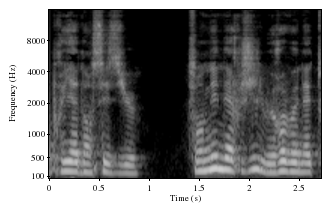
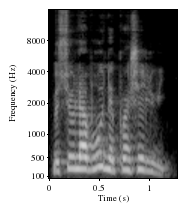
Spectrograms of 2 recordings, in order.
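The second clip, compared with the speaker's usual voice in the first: louder, higher, curt denial; dry, curt; 5 semitones higher, 5 dB louder than usual. A narrator's reading. Concierge's husband turning Lucie away, in a dry tone. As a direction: cut the visitor off drily. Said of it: "d'un ton sec".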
